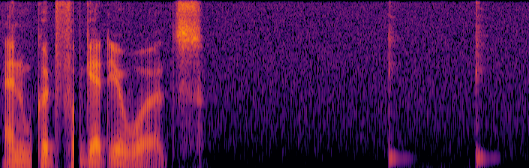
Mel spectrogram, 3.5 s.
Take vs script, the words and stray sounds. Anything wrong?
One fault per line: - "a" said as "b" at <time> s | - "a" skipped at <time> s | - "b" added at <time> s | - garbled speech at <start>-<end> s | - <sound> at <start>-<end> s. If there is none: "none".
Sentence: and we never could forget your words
- "we never" skipped at 0.2 s
- dropout at 0.5-0.5 s
- tap at 2.6-3.4 s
